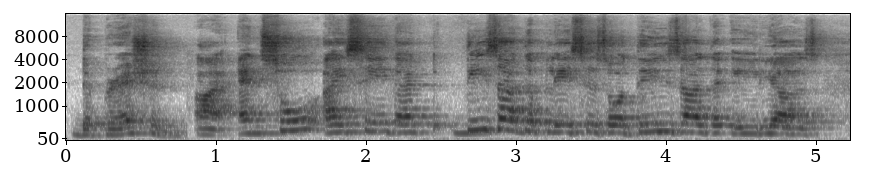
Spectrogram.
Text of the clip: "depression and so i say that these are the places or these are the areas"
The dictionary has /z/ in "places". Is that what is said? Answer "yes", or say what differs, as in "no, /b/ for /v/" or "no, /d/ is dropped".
yes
